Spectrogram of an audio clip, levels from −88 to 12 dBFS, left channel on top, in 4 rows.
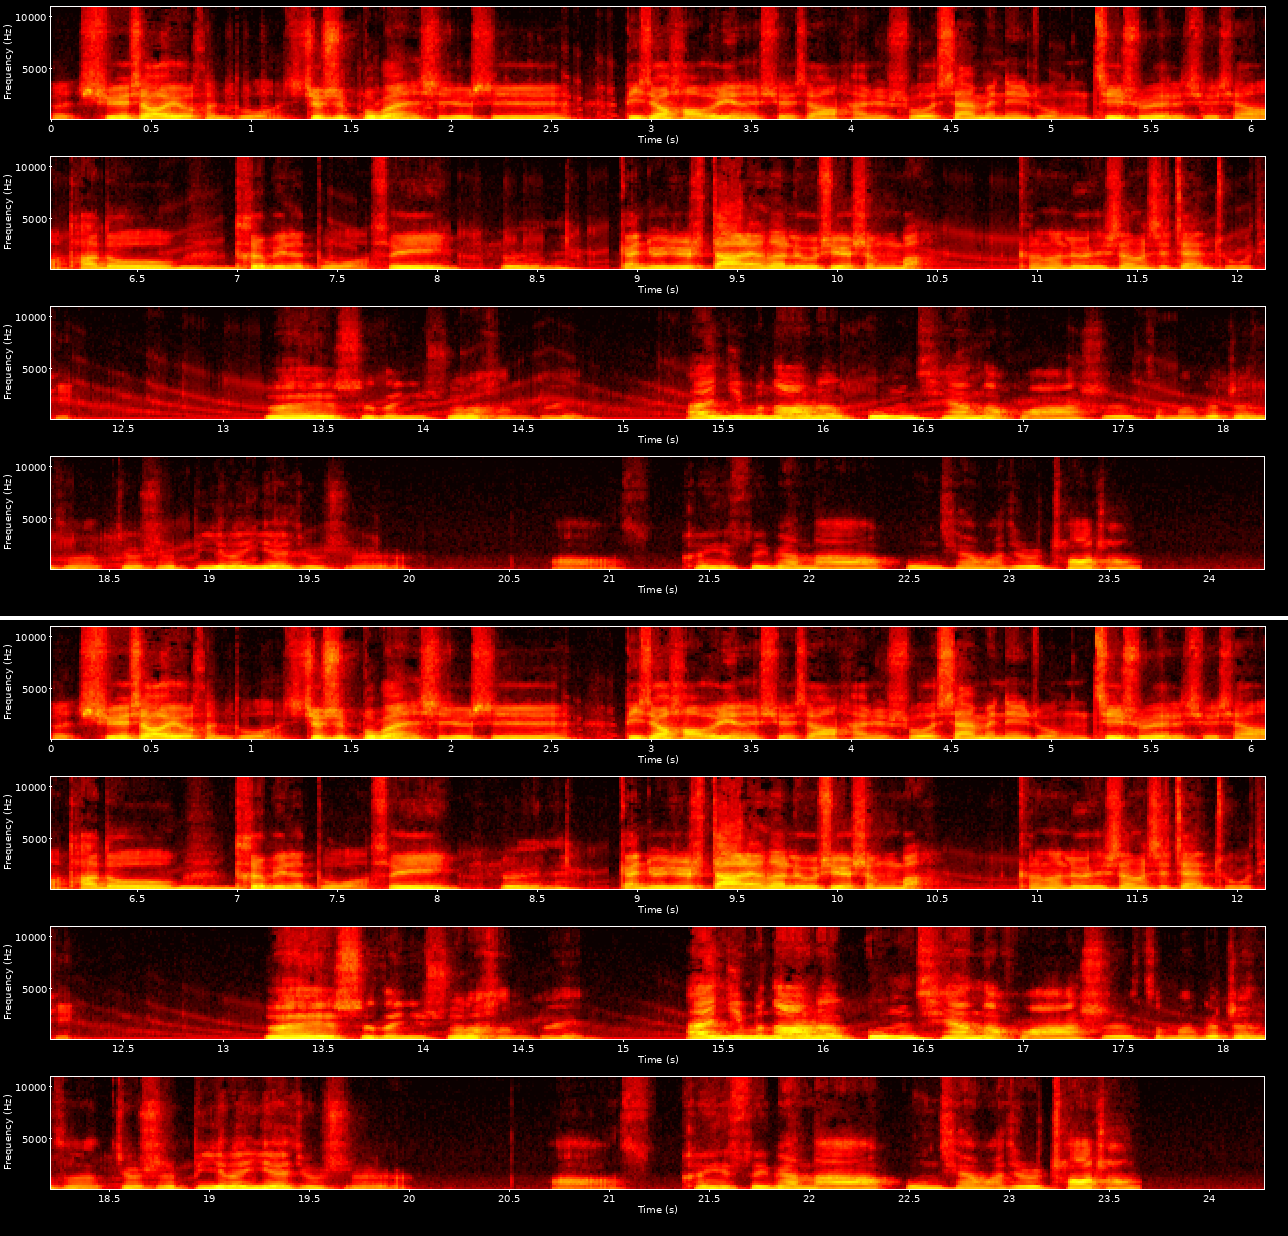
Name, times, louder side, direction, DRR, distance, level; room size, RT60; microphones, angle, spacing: voice 1, 0.0-8.1 8.9-10.5 10.9-12.2, right 1 dB, 15° right, 2.9 m, -21 dB
sound 1, 0.8-20.4, equal, 35° left, 6.5 m, -42 dB
voice 2, 6.5-7.0 8.3-8.7 13.2-14.9 15.3-20.0 20.7-21.1 21.4-23.7, right 2 dB, 50° right, 2.1 m, -19 dB
head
